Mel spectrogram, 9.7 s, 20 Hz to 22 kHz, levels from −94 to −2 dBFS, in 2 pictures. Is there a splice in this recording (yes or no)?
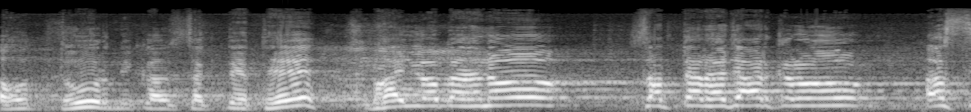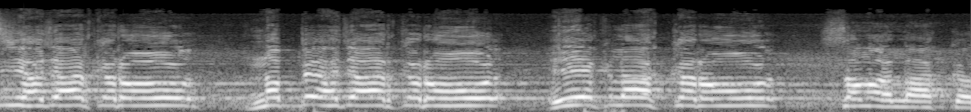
yes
